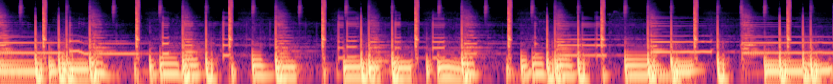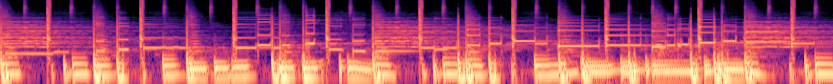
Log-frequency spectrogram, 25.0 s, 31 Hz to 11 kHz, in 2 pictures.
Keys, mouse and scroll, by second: 3.1 click, 3.9 click, 5.9 s, 7.3 click, 8.5 s, 10.4 click, 11.0 s, 12.5 click, 13.4 s, 15.0 click, 15.8 s, 16.5 click, 17.3 s, 18.7 click, 19.6 s, 21.7 click, 22.6 g.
